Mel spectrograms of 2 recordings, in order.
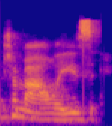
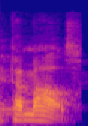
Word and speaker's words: tamales: pronounce it it is it's becoming more and more common to just say tamals okay and here's your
